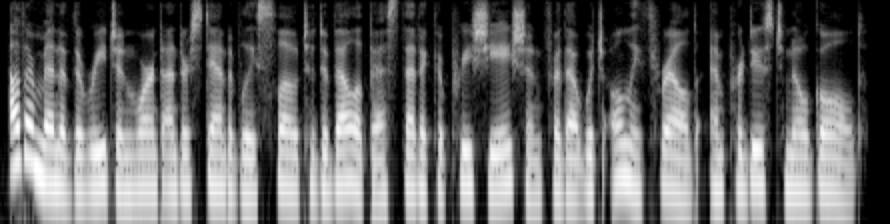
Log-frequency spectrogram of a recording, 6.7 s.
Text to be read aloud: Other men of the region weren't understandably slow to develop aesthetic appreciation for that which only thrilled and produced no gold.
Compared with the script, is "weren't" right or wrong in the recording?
right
